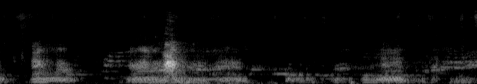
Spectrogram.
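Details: German shepherd, brown Doberman and two Labradors, friends play-fighting wildly: low rumbling growls broken by short gruff barks and snarls, several dogs overlapping.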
